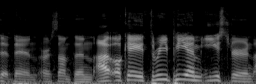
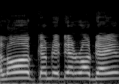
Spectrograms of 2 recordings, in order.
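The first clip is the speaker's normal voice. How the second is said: put-on raised, pitched-up voice with Indian accent; 8 semitones higher, 8 dB louder than usual. Imitating a phone caller from India: imitating a caller from India. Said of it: "It's probably an Indian from frickin' India, and they'd be like".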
